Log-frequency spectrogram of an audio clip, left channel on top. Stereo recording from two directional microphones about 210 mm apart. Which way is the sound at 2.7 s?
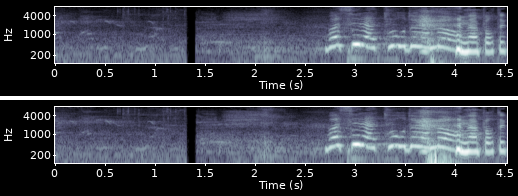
25° right (ahead or behind).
